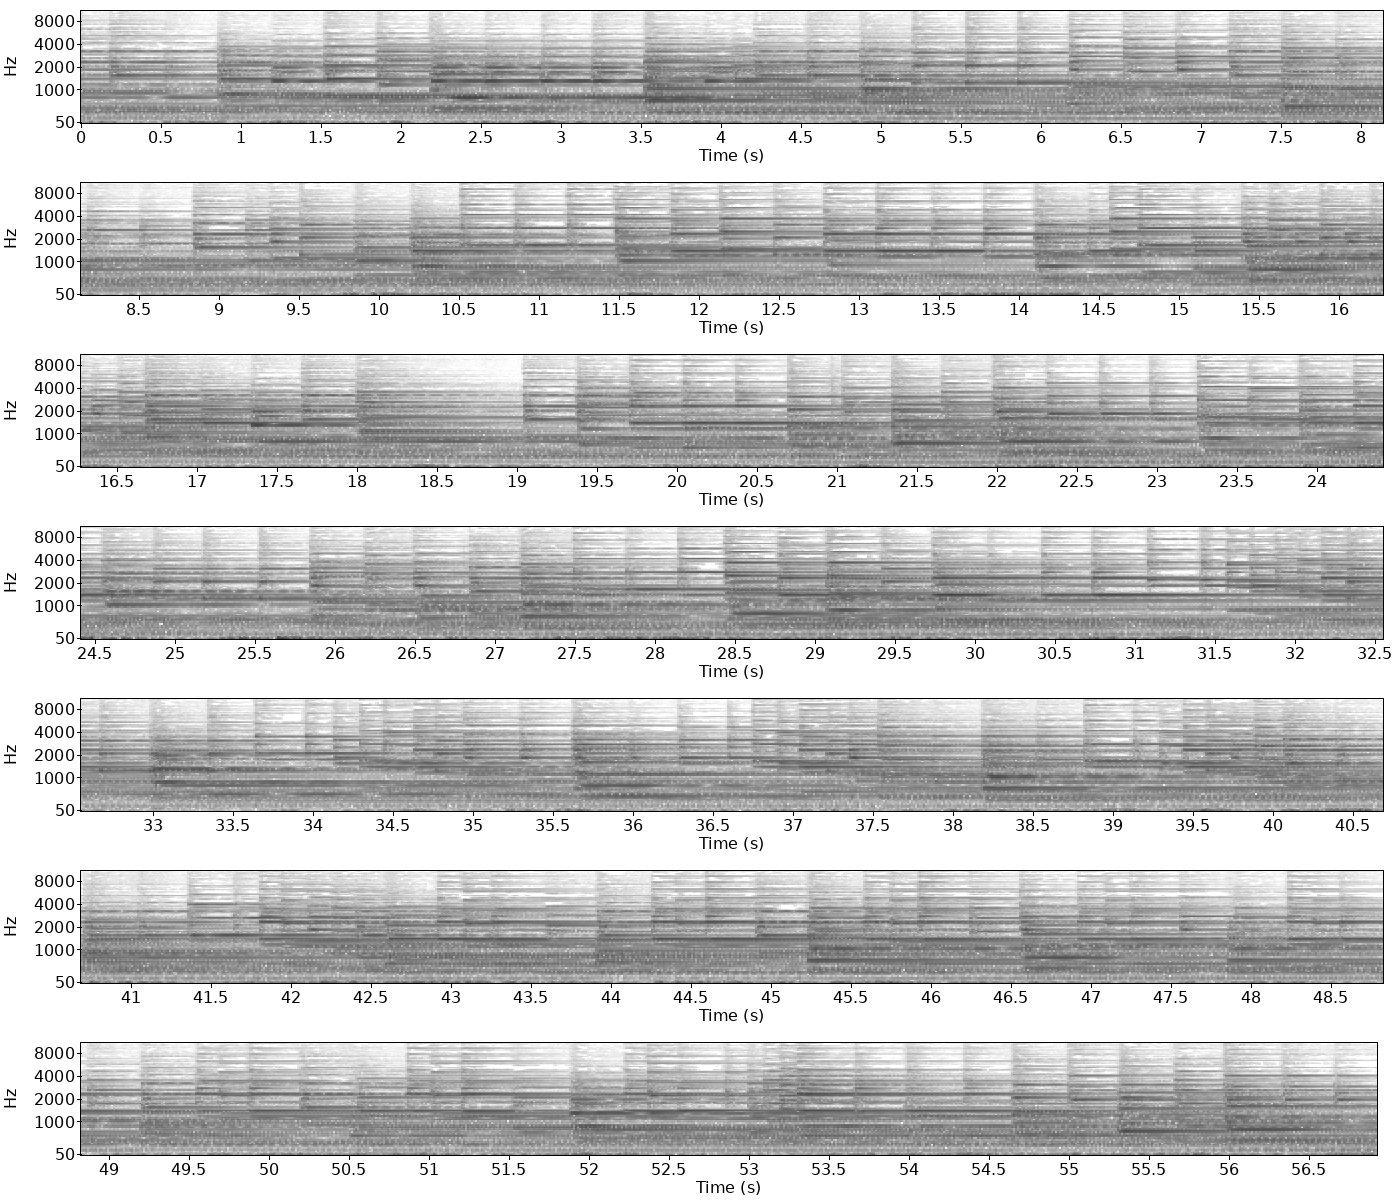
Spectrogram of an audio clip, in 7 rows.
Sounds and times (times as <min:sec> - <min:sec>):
Change ringing (campanology): 0:00.0 - 0:56.9.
